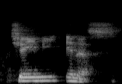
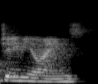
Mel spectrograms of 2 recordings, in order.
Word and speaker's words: Innes: Pronounce his name right for like the first time ever in a YouTube video. Jamie Innes. Not Jamie Ines.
